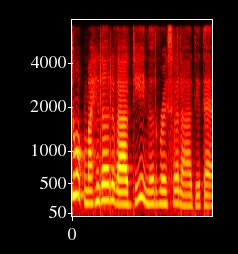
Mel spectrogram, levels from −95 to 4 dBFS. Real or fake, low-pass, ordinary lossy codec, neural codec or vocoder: fake; 7.2 kHz; none; codec, 16 kHz, 0.5 kbps, X-Codec, HuBERT features, trained on balanced general audio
